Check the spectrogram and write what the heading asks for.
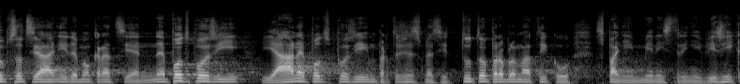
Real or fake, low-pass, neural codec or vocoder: real; 14.4 kHz; none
